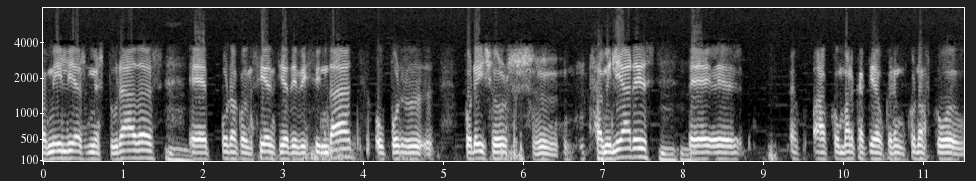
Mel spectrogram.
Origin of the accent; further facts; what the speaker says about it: Galicia, Spain; dicennos que somos os portugueses do norte. Eu digo que eles son os galegos do sur.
